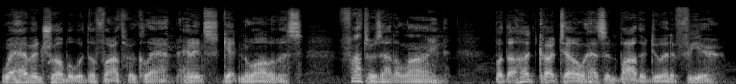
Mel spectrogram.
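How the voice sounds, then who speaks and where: A man playing a blunt, businesslike lieutenant to a crime lord in a video game, with a gruff, husky voice. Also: a bass voice, big pitch swings, a little fast, dry recording, exaggerated voice. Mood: businesslike, weary. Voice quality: gravelly, husky. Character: gruff, wary crime lord's lieutenant and enforcer. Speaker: voice actor in a game. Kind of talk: video game cutscene acting.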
